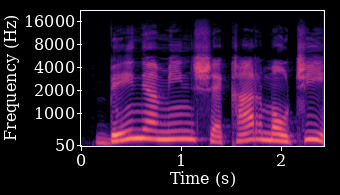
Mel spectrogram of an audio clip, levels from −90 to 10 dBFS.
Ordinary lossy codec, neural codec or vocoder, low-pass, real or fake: none; none; 19.8 kHz; real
